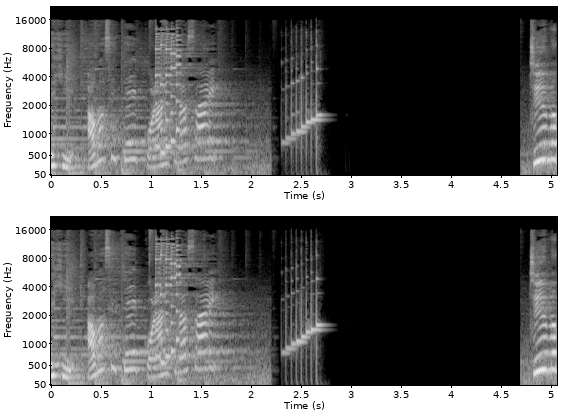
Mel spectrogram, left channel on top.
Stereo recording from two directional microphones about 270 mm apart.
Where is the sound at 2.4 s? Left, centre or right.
Centre.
